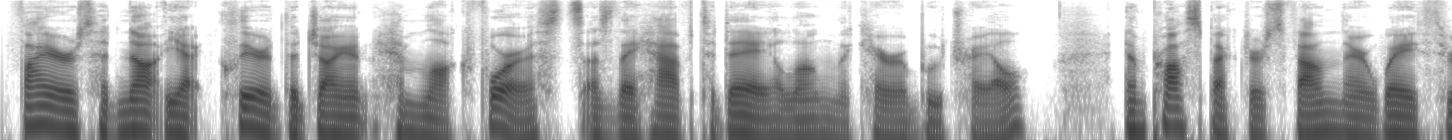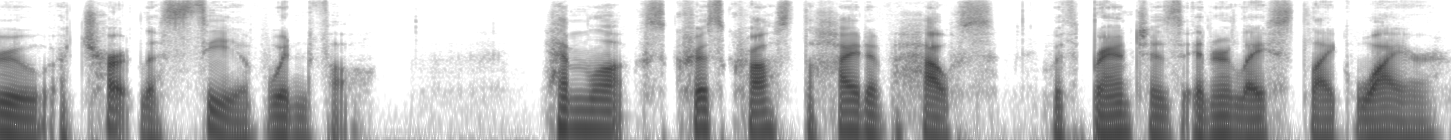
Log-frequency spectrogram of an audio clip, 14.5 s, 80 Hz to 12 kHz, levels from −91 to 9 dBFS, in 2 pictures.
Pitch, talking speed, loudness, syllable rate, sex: 95 Hz, 170 wpm, -23 LUFS, 4.7 syllables/s, male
